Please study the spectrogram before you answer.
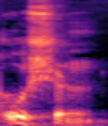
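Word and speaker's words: ocean: واي هيتنطق كانه سين لكن الكلمه دي حرف السي هنا منطوق كانه شين زي كلمه سبيشال وزي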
